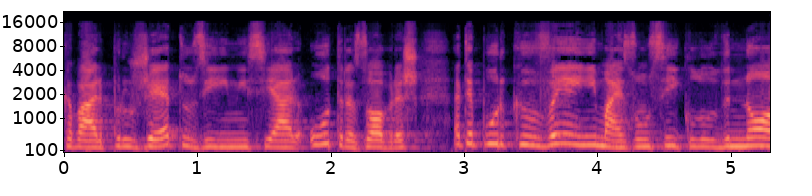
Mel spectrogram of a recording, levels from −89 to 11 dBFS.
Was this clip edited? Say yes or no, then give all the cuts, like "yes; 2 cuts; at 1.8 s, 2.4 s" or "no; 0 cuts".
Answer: no; 0 cuts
